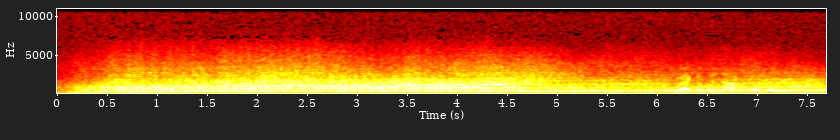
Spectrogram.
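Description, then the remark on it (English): An Aer Lingus Short 360 turboprop commuter plane drones loudly and steadily as it comes in to land at Knock Airport, its engine roar holding at a constant pitch for several seconds with a slight rise near the end. “And so, on Friday last, October 18th, after 5 years of controversy, the first Aer Lingus plane, a short 360 commuter, was able to touch down at Knock Airport.”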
